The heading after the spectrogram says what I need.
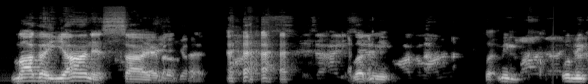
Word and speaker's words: Magallanes: Magallanes. Magallanes.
